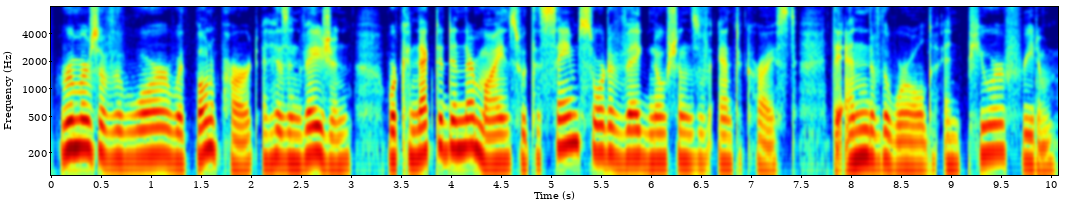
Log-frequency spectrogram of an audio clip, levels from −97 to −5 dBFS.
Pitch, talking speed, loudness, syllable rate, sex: 175 Hz, 185 wpm, -19 LUFS, 4.9 syllables/s, female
